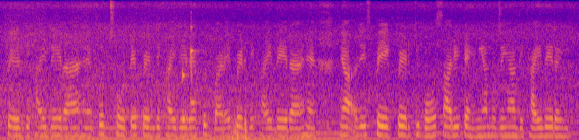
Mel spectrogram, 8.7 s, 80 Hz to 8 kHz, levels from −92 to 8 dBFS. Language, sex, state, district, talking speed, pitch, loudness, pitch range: Hindi, female, Bihar, Darbhanga, 205 wpm, 175 Hz, -23 LUFS, 170-180 Hz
